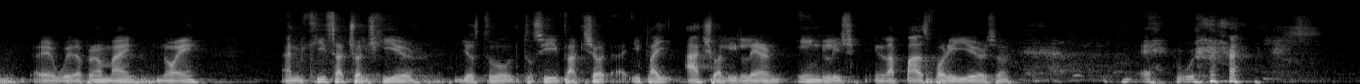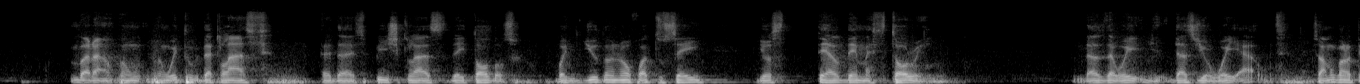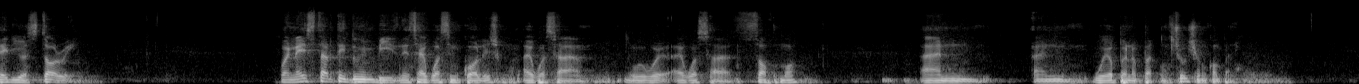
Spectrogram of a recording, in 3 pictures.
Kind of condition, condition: setting, busy venue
